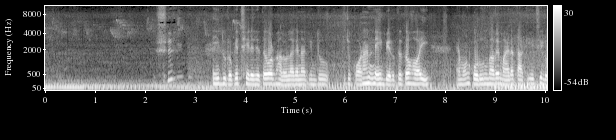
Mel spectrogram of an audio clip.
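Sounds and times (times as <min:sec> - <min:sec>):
low rumble: 0:01.1 - 0:10.0.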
